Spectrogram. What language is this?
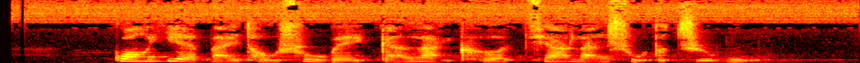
Chinese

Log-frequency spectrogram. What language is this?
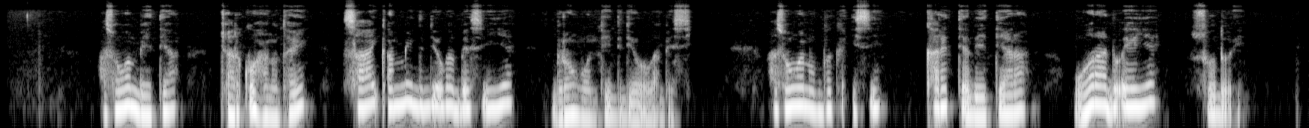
Wolaytta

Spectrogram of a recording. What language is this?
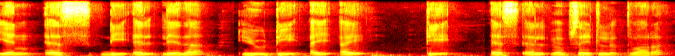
Telugu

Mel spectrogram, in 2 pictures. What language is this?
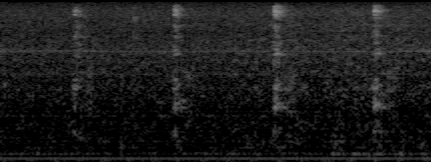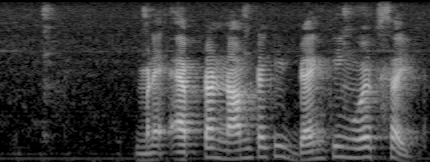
Bangla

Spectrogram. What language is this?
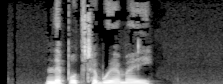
Czech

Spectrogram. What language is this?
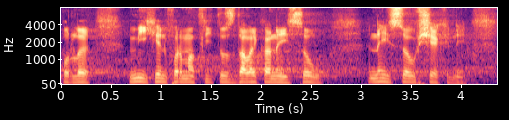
Czech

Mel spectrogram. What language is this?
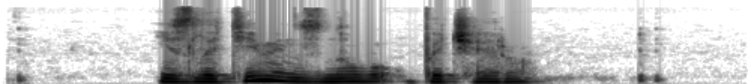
Ukrainian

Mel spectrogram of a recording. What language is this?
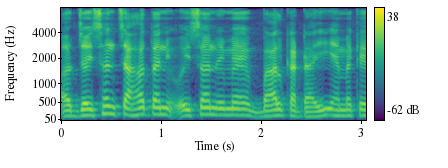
Bhojpuri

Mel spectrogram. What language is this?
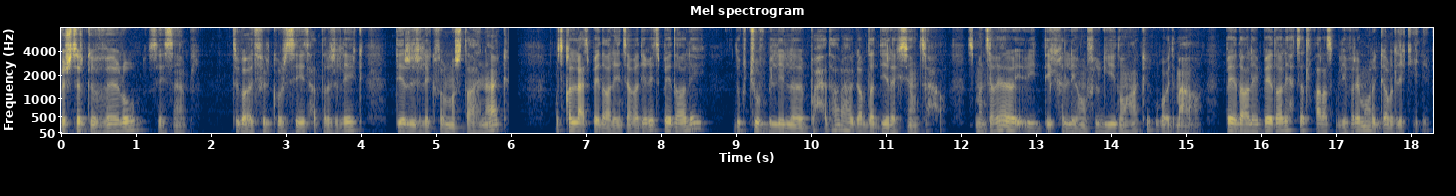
Algerian Arabic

